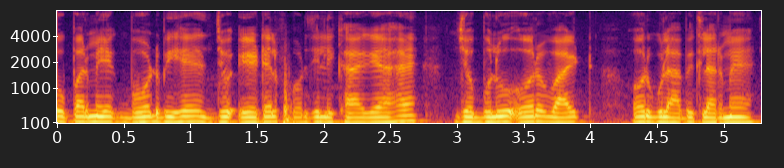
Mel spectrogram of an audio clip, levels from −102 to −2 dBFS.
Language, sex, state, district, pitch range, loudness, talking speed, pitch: Hindi, male, Jharkhand, Garhwa, 120-130 Hz, -13 LUFS, 240 wpm, 125 Hz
